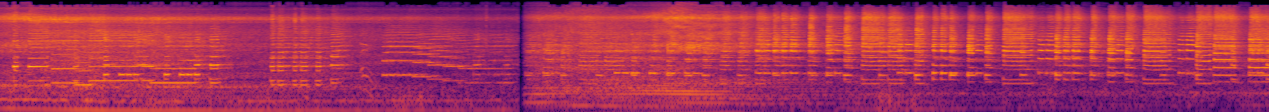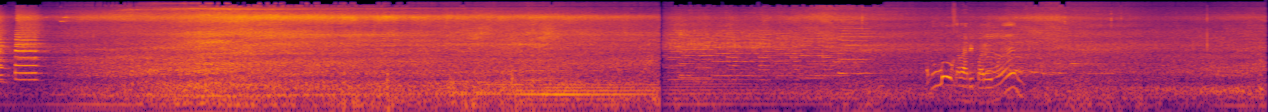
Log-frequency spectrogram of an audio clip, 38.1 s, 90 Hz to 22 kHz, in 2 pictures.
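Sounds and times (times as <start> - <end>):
bus engine: 0.0 - 38.0
road noise: 0.0 - 38.0
bus horn playing tune: 0.1 - 19.9, 28.9 - 32.4.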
